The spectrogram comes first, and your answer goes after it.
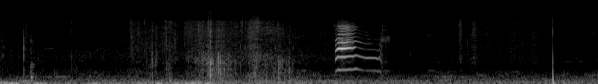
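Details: Single loud wavering meow from a stray cat on a cat island in Japan just before a fight breaks out, GoPro HERO8 recording; soft rustling and a sharp tap later against quiet outdoor ambience.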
